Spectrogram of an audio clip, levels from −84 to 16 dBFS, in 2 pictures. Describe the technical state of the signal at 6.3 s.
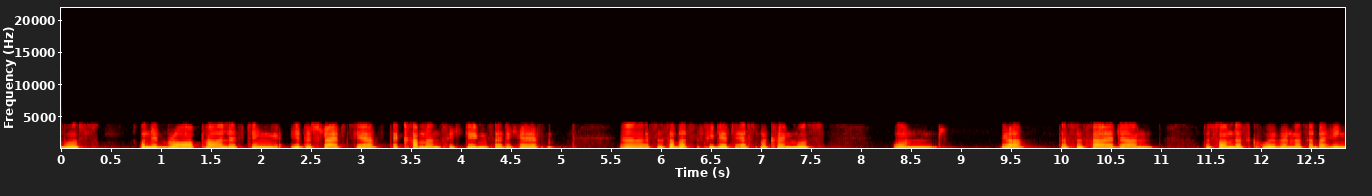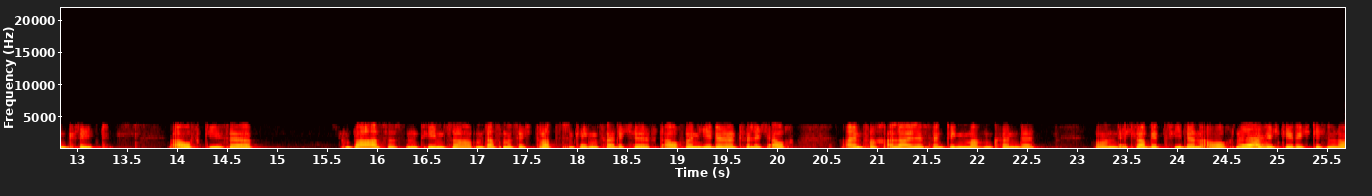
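At 6.3 s, right after "es ist aber", lost GSM frames cause a break lasting to 6.38 s, just before "viele jetzt erstmal kein". The decoder repeats the last good frame's settings, about 60 ms, which fits three 20 ms frames. Unlike a clean dropout to silence, the gap is filled with a rough, metallic held ring.

Under this, the GSM full-rate codec at 13 kbps is plainly audible throughout. It rebuilds the voice from a vocal-tract model driven by regularly spaced pulses, cutting everything above 4 kHz. The result is a buzzy, gravelly grain rather than the smeared, warbling haze of a low-bitrate transform codec.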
